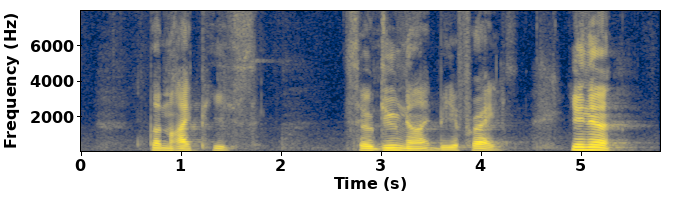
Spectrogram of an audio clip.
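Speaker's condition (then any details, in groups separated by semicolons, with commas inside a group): Cerebral palsy; lifelong disability since youth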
